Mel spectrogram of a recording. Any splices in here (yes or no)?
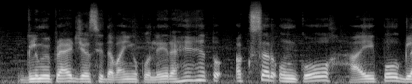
no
